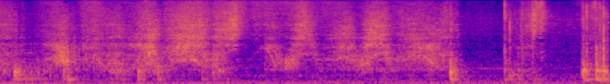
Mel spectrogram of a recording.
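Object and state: Plastic jar, nail scratching.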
